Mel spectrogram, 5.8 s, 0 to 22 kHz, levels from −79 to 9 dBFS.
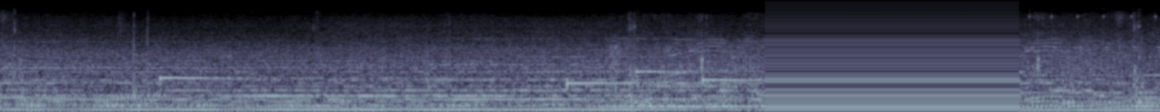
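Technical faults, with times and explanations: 3.83 to 5.1 s: system hang loop. The system stalled while playback kept cycling one 10 ms slice of the ring buffer, repeating it 127 times at 100 Hz, so a steady buzz replaces the audio and roughly one and a half seconds of sound never arrives.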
